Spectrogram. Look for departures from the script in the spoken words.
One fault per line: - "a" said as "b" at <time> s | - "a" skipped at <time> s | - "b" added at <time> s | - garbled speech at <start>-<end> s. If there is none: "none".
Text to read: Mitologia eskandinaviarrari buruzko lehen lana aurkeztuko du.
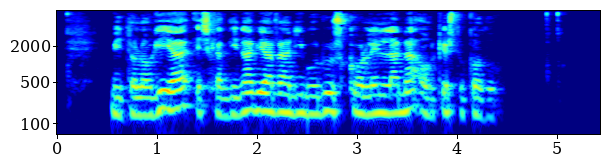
none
